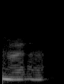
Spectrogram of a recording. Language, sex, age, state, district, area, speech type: Assamese, male, 30-45, Assam, Majuli, urban, conversation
